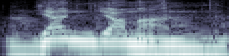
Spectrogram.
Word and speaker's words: Can Yaman: Se pronuncia Jan Yaman.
